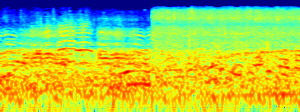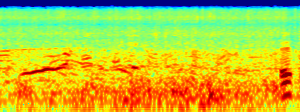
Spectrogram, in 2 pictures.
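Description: Fountain jets splashing into a pond, a steady hiss of falling water that starts suddenly about a second and a half in. Waterfowl honk now and then over it.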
